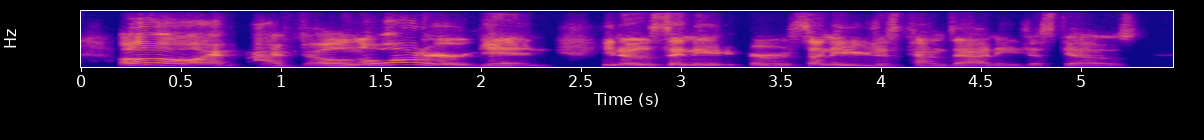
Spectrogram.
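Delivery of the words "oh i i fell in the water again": high, loud, slow, big swooping delivery. Retelling a fight scene, quoting Lemillion: imitating Lemillion. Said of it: "Lemillion's like the".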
